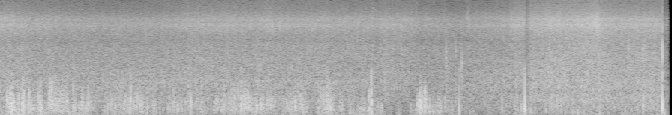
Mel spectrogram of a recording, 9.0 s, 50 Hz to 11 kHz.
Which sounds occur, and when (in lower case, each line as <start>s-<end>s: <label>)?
0.0s-5.1s: wind noise (microphone)
0.0s-8.9s: wind
5.4s-6.2s: wind noise (microphone)
6.6s-7.5s: wind noise (microphone)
